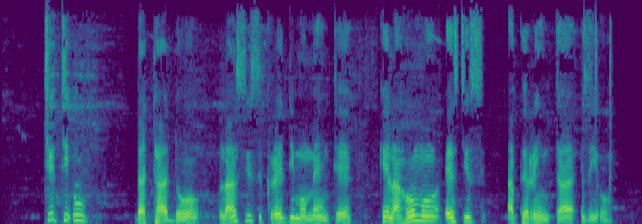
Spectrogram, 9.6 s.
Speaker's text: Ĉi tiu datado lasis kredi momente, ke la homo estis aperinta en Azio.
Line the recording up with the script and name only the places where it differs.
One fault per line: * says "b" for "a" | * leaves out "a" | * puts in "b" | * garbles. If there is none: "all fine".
* leaves out "en"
